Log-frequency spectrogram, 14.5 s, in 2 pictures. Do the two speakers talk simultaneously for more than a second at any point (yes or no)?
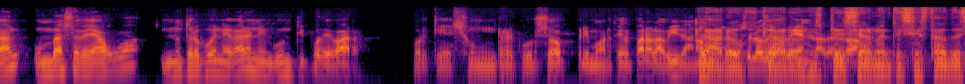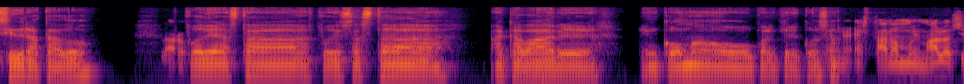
yes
